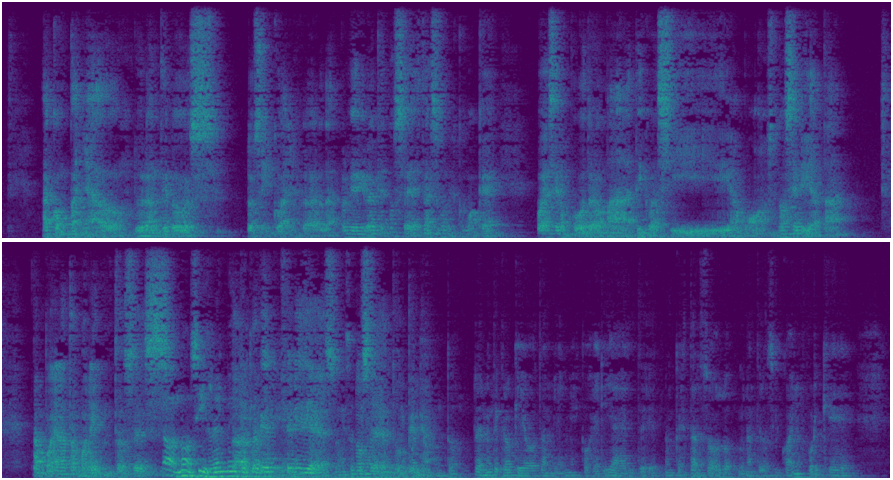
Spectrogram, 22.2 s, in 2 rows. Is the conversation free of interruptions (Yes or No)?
No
